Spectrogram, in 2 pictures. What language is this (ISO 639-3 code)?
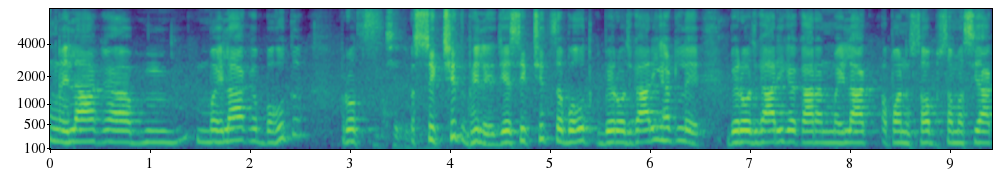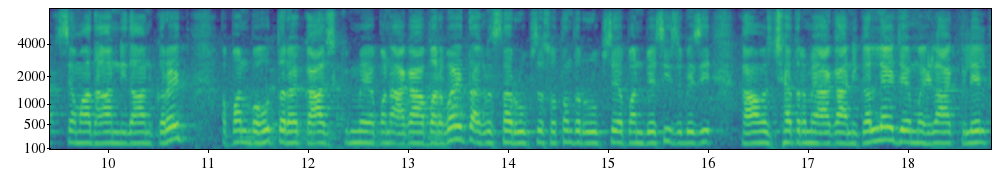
mai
